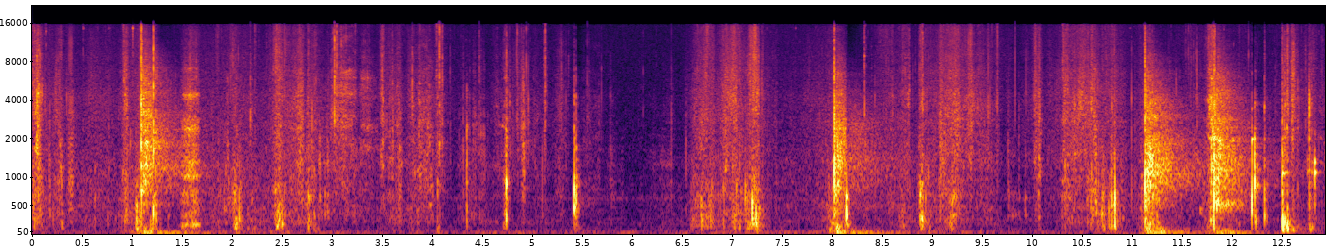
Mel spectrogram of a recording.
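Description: A hatchet splits wood with sharp knocks.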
